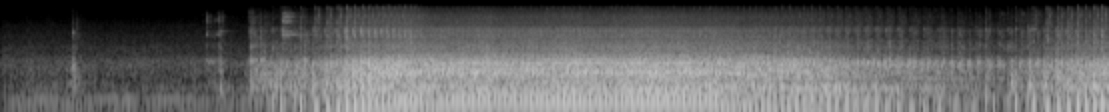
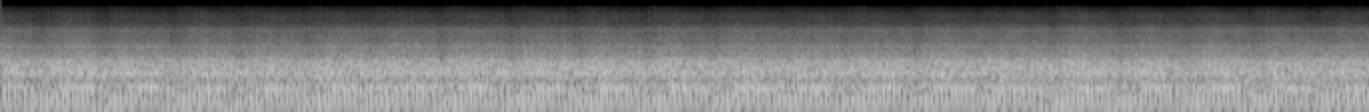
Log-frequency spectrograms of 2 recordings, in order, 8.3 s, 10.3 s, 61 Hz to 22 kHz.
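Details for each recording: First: Old Gardenway-made Troy-Bilt self-propelled push mower, few pulls then fires and settles into a smooth, even, steady drone with no stumbling; running much better mainly due to a near-new universal replacement blade. Normal running. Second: Old Gardenway-made Troy-Bilt push mower, tank nearly dry with a little 50:1 fuel added, starts right up but rises and falls rhythmically about twice a second; owner suspects the badly damaged blade contributes to the surging, new blade should fix it.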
